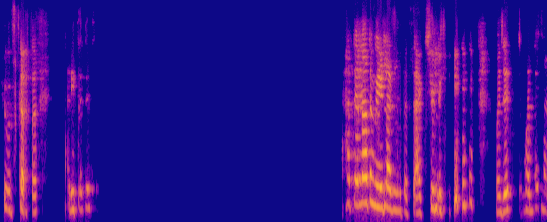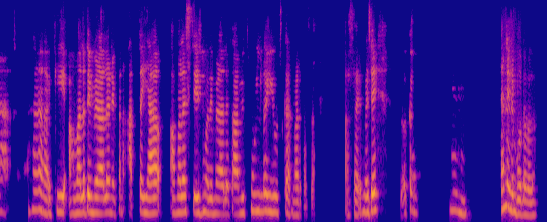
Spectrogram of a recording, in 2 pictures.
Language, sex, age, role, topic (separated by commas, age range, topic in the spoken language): Marathi, female, 25-29, guest, पालक आणि मुलांमधील संवादाबाबत अपेक्षा कशा असतात?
